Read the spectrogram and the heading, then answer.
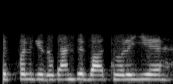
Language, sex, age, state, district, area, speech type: Urdu, female, 18-30, Bihar, Supaul, rural, conversation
